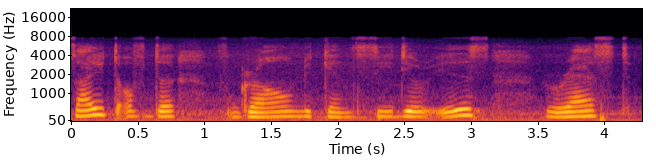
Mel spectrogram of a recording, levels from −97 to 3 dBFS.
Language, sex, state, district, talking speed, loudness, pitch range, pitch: English, female, Nagaland, Kohima, 140 wpm, -16 LUFS, 160-180 Hz, 175 Hz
